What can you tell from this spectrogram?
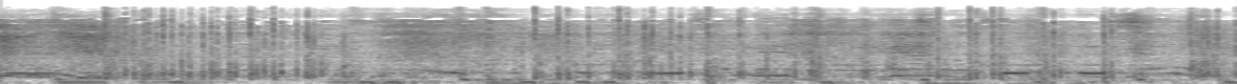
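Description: Fireworks bursting in quick succession, deep booms mixed with crackling, with music playing through it.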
